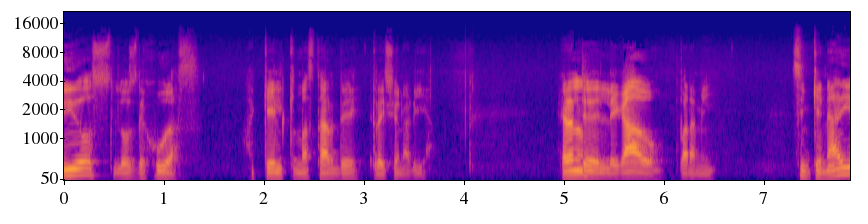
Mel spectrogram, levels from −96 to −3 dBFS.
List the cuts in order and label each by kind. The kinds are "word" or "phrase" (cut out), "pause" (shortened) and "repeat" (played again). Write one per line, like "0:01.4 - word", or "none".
0:02.3 - word
0:03.1 - word
0:05.2 - word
